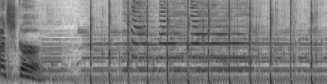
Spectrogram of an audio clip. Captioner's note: applause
